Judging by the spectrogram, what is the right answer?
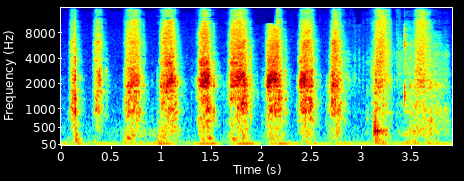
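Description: An old sponge rubs gold fleck off a surface in about eleven regular, close scratchy strokes, each a soft rasping swish with short pauses between.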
